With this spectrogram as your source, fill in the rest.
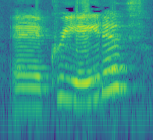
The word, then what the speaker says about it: creative: Então, a dica como pronunciar essas duas palavras creative, o comecinho é bem fácil, creative. Aí esse rave, eu sinto que a gente pronuncia como se fosse um R, mas não é aquele R forçado que a gente fala às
